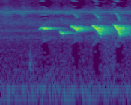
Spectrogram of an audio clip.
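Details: Borneo white-rumped shama in cililin-style song: a short burst of clear whistles, steady then swooping down and up, gaining loudness.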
